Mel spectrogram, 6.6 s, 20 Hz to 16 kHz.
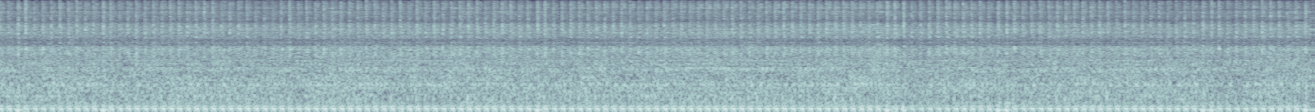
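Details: Old Gravely 16 Professional walk-behind mower with sulky attachment, original parts, sat a while, driven up the driveway: steady single-cylinder beat about three pulses a second, even, no misses or knocks; healthy engine idling and running smoothly.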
